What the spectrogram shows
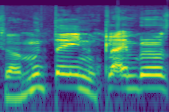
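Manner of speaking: finest, showy put-on English accent. Leading a workout, the speaker names the next exercise in an english accent. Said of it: "avec mon plus bel accent anglais".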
